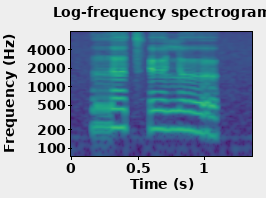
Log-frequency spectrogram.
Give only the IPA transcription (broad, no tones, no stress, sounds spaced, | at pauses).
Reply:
r ə t͡sʼ ø l ɵ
